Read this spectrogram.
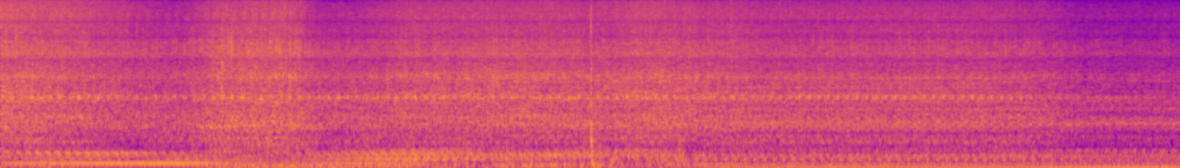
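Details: Diesel engine at idle with a quick, raspy puffing tick about three per second over the exhaust note: exhaust leaking from the diesel oxidation catalyst (DOC) case.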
